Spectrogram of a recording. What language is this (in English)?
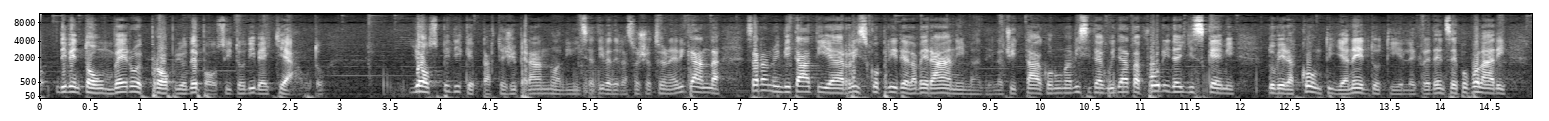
Italian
